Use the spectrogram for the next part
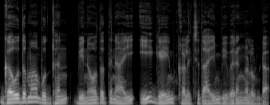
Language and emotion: Malayalam, neutral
